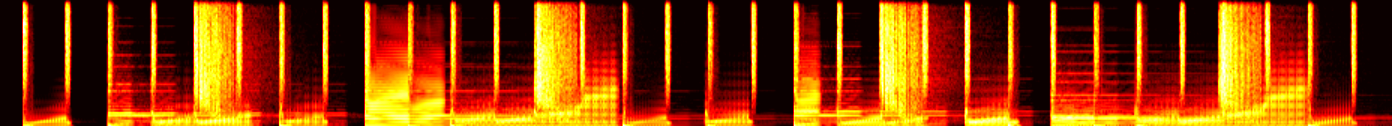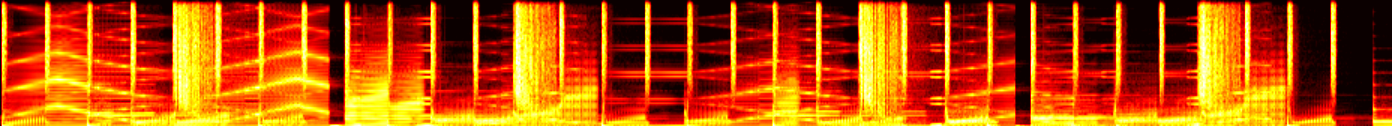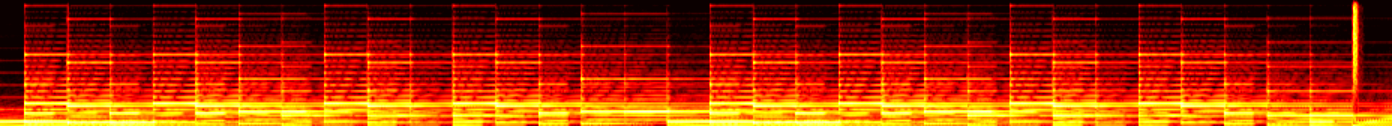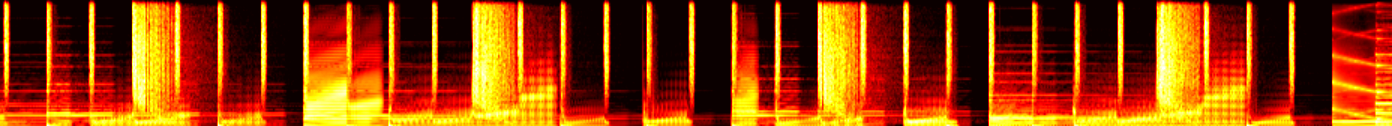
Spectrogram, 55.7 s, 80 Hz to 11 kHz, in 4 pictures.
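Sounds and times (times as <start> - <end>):
downtempo synthesizer music: 1.1 - 55.6.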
